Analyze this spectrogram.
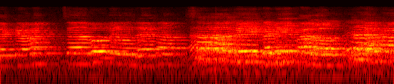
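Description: Men's voices chanting the Sephardic Selichot liturgy together in a melodic, unaccompanied chant, phrase by phrase, with short breaks about a second in and just before three seconds.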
